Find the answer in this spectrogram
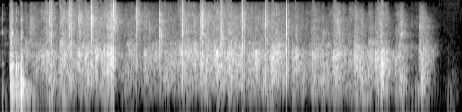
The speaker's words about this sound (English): So I would actually ask you to please join me in this celebration of you founding fathers and mothers of these systems in a warm applause. I think you really deserve it. So here come the applause.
